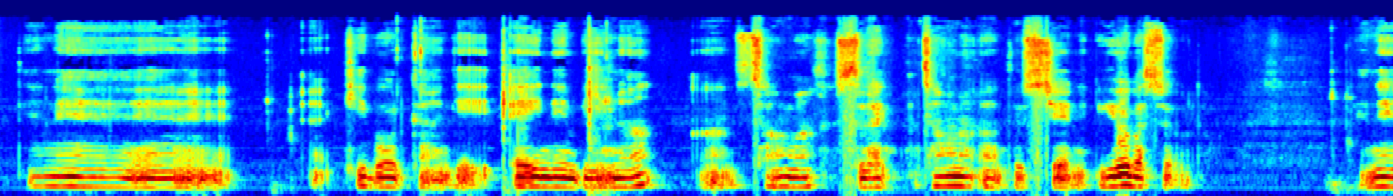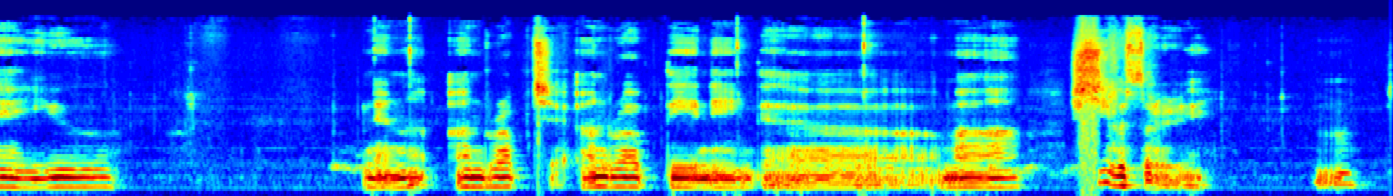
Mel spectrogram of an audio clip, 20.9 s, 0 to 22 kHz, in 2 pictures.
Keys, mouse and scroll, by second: 0.8 u, 3.4-5.1 drag, 4.4 a, 4.8 a, 10.3 u, 15.5-20.9 middle drag.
